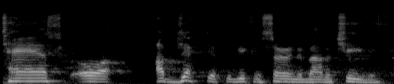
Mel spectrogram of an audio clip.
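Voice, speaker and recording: A man talks with a somewhat breathy voice. His pitch varies in an ordinary way. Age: 70s. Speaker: pastor. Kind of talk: interview. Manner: halting, with many fillers.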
